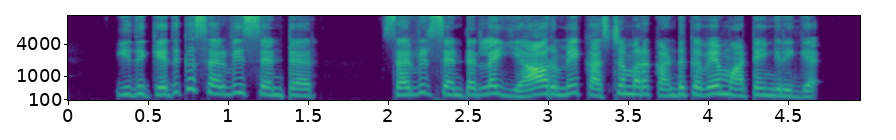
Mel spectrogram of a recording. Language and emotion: Tamil, angry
